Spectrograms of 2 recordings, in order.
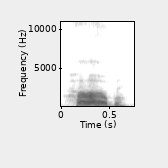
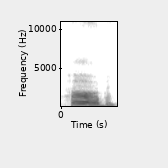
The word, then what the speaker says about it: herb: silent so words like herb because herb the h is silent it's on like it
